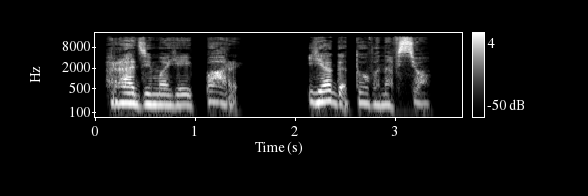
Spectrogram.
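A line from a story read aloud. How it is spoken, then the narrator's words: Quiet. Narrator (Russian): тихо говорит она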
